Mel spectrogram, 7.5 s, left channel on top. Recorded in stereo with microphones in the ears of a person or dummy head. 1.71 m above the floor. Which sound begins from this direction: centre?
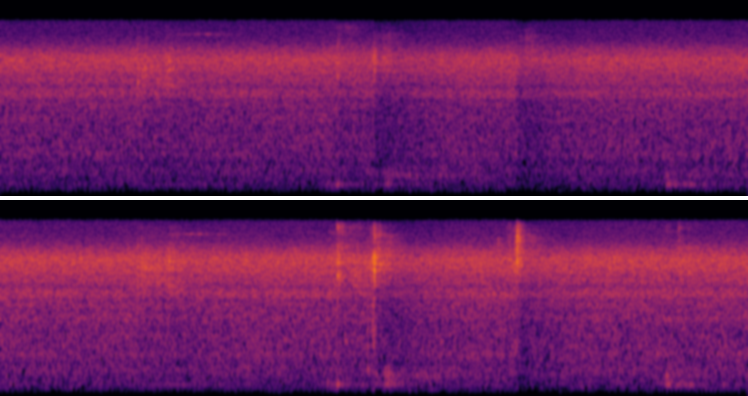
Keys jangling, at 1.4 s.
